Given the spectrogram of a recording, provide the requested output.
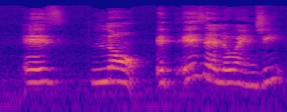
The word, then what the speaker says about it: long: G you will not, apart from H, you will not pronounce it at the end of word, right? For example, G is long. It is L-O-N-G. It's long, not long.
